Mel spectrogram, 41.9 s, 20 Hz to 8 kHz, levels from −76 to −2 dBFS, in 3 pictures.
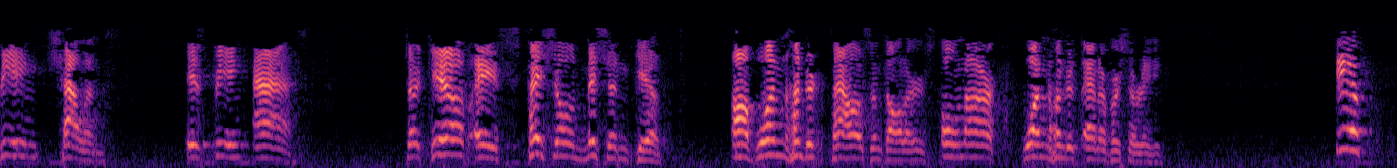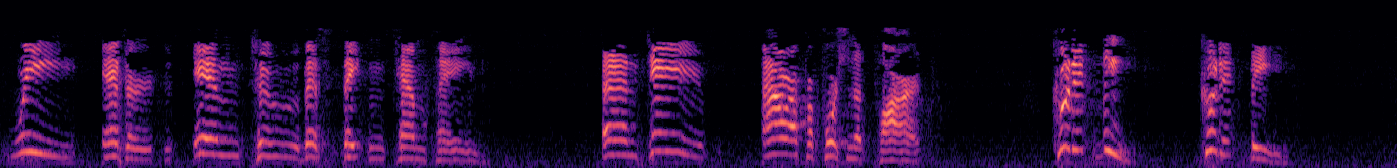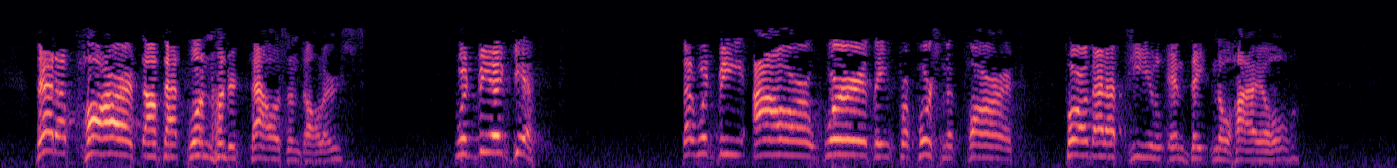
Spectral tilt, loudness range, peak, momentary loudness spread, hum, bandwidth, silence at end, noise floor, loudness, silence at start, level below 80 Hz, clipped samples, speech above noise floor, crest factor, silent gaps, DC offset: -7.5 dB/octave; 8 LU; -2 dBFS; 15 LU; none; 5 kHz; 1 s; -63 dBFS; -23 LUFS; 0 s; -64 dBFS; under 0.1%; 39 dB; 22 dB; none; under 0.1%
